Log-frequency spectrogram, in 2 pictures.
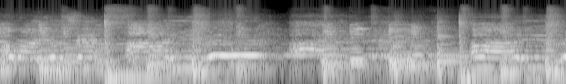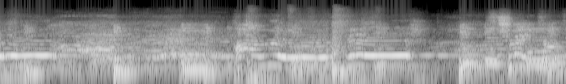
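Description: Live reggae music at full volume: a band's drums and bass keep a steady beat while a male vocalist sings held, gliding notes into a microphone.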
